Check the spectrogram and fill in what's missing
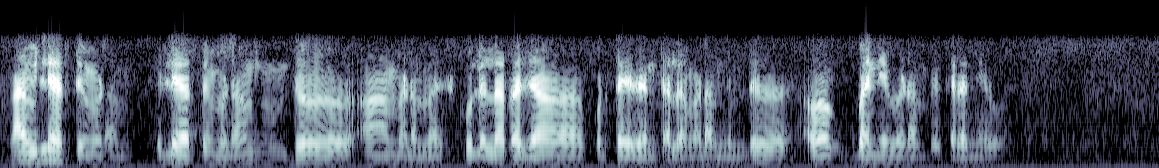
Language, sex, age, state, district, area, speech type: Kannada, male, 18-30, Karnataka, Koppal, urban, conversation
